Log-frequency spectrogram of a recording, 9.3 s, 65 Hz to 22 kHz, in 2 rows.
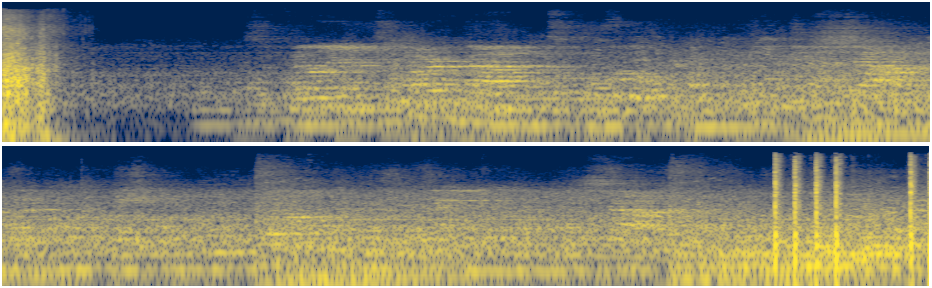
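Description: A burst of several sharp gunshots cracks out in quick succession near the end, none aimed at SCP-096, following a long stretch of loud, chaotic rumbling commotion with indistinct crowd noise from a crowd of townsfolk.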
